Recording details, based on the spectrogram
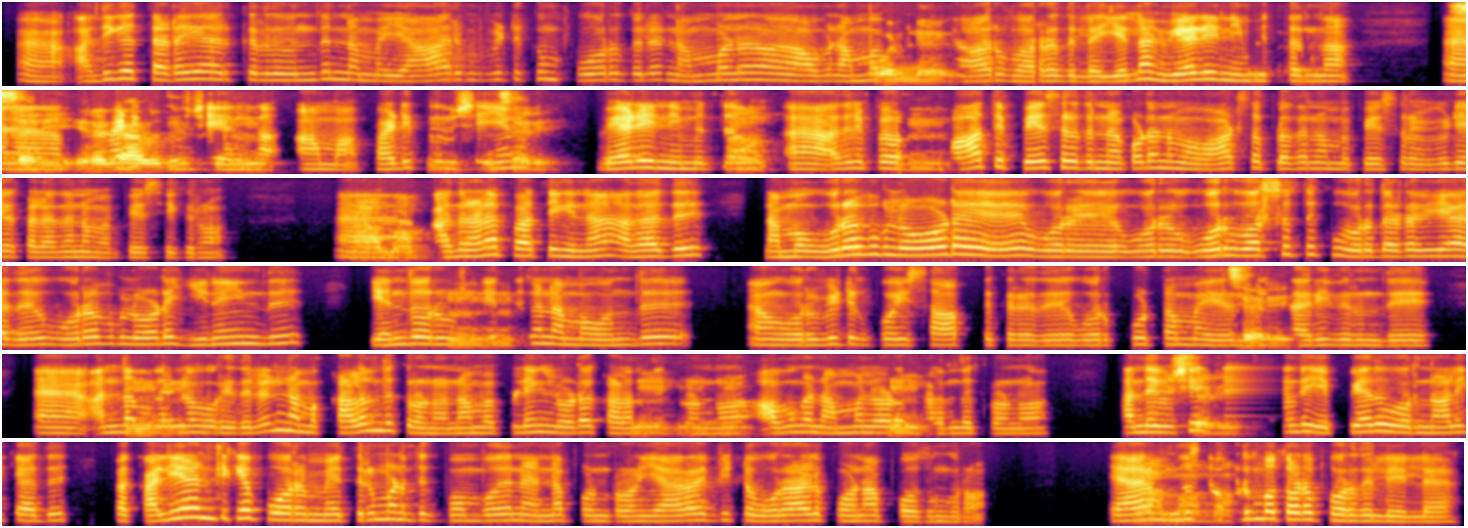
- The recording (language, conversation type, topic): Tamil, podcast, குடும்ப மரபை அடுத்த தலைமுறைக்கு நீங்கள் எப்படி கொண்டு செல்லப் போகிறீர்கள்?
- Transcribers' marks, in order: other background noise; distorted speech; mechanical hum; static; in English: "Whatsappல"; in English: "வீடியோ கால்ல"; tapping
